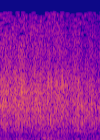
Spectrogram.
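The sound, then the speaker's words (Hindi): Audience applause at a talk on peace and happiness: dense, steady clapping from a crowd, loud and continuous for the whole two seconds with no voices over it. “एक बार मैं चाहूंगा कि आप अपने लिए ही जोरदार ताली बजा लें,”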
